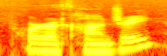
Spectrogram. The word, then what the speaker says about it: Porter-Condry: We also have Candace Porter-Condry.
